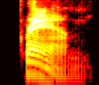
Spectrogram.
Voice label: "gramme", American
